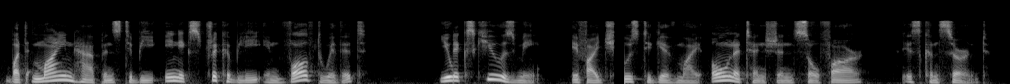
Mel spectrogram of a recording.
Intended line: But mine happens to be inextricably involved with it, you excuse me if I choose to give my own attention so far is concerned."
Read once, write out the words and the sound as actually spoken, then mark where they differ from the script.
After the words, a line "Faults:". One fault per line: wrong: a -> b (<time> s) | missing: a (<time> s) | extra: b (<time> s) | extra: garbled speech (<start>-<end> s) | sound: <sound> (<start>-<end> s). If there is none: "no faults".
But mine happens to be inextricably involved with it, you excuse me if I choose to give my own attention so far is concerned."
Faults:
sound: dropout (6.1-6.2 s)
